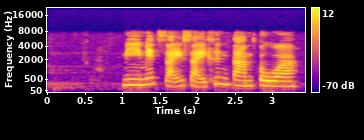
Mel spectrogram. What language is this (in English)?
Thai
